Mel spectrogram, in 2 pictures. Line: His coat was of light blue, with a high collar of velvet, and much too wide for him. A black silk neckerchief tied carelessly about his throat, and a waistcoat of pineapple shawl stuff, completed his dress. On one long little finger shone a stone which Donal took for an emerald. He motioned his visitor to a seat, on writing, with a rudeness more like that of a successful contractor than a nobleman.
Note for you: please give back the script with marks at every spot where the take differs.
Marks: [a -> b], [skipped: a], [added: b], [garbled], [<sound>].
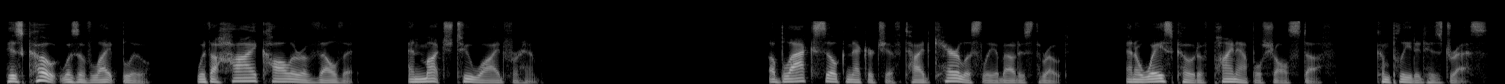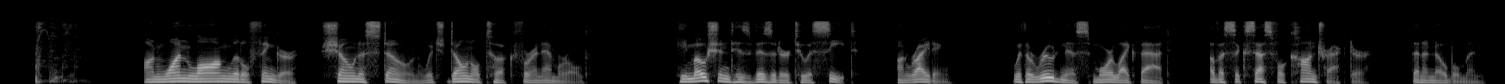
His coat was of light blue, with a high collar of velvet, and much too wide for him. A black silk neckerchief tied carelessly about his throat, and a waistcoat of pineapple shawl stuff, completed his dress. [thud] On one long little finger shone a stone which Donal took for an emerald. He motioned his visitor to a seat, on writing, with a rudeness more like that of a successful contractor than a nobleman.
